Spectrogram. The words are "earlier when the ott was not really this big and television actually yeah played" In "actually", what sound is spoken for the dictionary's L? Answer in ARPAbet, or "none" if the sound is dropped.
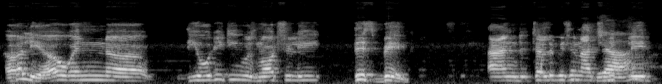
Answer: none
